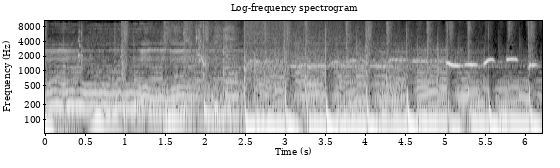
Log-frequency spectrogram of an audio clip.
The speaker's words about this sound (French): T'as entendu? D'habitude, je sais pas siffler.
